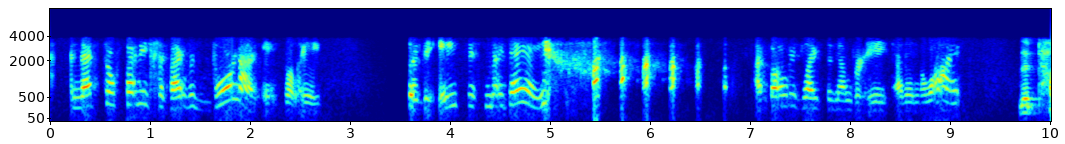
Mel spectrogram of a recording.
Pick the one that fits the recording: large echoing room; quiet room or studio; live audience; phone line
phone line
